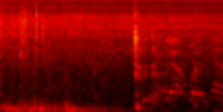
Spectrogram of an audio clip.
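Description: Wind buffeting the microphone in low, uneven gusts, easing off about halfway through. A sudden sound follows, then voices talking in the background.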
